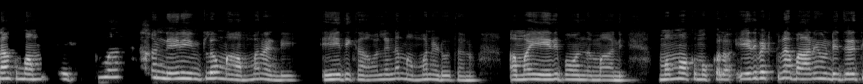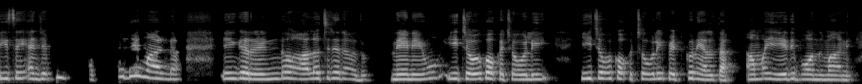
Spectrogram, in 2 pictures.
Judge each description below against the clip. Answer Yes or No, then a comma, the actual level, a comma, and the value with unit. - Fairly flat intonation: No, average, 3.1 semitones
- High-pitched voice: Yes, high, 245 Hz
